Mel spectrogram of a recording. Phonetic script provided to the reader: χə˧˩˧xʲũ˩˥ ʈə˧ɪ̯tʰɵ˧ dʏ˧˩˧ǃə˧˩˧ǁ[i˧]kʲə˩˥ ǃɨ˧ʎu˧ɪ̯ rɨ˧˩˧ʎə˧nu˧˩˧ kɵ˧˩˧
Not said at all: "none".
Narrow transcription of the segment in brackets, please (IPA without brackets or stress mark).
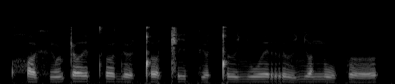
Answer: i˧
